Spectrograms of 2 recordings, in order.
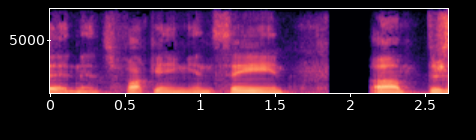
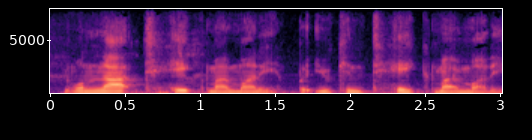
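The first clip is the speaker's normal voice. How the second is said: put-on sinister, menacing tone, quieter; 8 dB quieter than usual. Retelling how a man answered someone threatening to take his money, imitating a sinister threat. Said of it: "it's just so sinister, like the way he says it".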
